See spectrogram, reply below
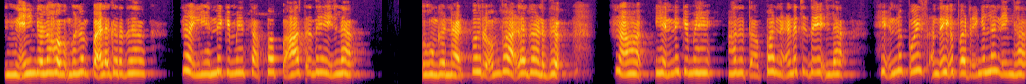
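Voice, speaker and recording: A woman's voice: very high voice, fast talker. A woman voicing a young village woman who pleads and cries when she is accused. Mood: tearful. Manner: pleading, tearful. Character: young village woman Kaviya, tearful, hurt. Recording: muffled lo-fi sound.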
